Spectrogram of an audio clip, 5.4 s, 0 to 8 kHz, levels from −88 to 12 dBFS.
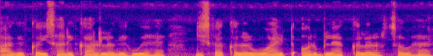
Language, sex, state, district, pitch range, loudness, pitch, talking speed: Hindi, male, Bihar, West Champaran, 120-130 Hz, -16 LUFS, 125 Hz, 165 wpm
